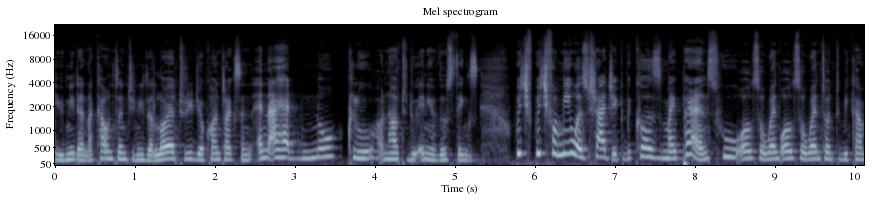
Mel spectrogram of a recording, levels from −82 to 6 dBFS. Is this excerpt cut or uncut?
cut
